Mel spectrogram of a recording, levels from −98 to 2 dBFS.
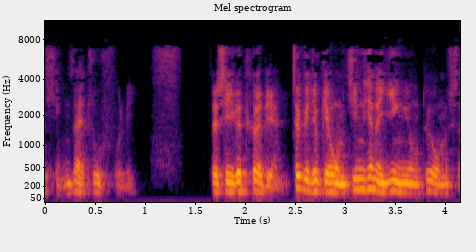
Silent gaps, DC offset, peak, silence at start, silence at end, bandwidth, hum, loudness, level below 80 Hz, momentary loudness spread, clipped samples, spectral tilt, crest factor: none; under 0.1%; -10 dBFS; 0 s; 0.05 s; 7.4 kHz; none; -25 LUFS; -62 dBFS; 9 LU; under 0.1%; -7 dB/octave; 16 dB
